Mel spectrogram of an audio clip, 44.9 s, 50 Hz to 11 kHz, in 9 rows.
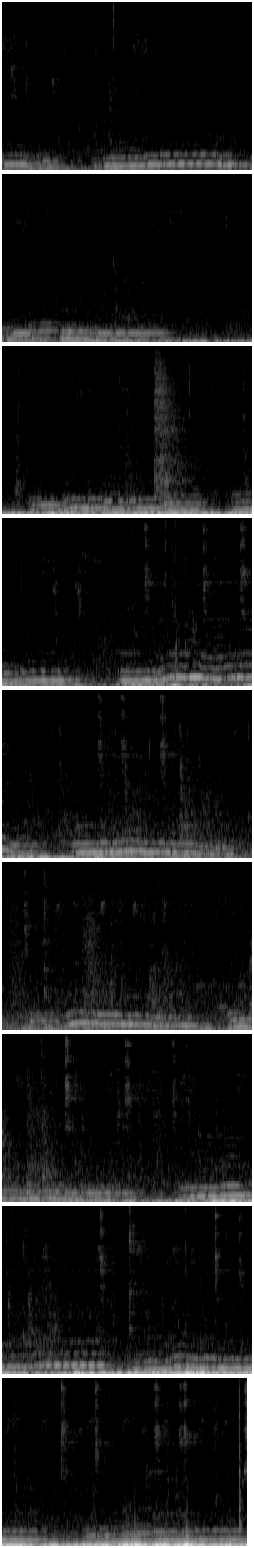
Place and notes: Buzludzha, Bulgaria, inside hall - Buzludzha, Bulgaria, large hall 5 humming
Stephan A. Shtereff is humming some tunes worker's songs, next to the wall, the microphones again on the other side of the hall, the acoustics is still working very well...
Стара Загора, Бългaрия, July 2019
